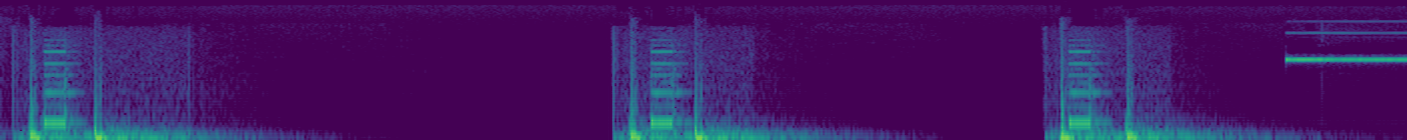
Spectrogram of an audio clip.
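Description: A heartbeat sound effect plays three deep double thumps, each followed by a pause. A steady high electronic beep begins near the end.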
